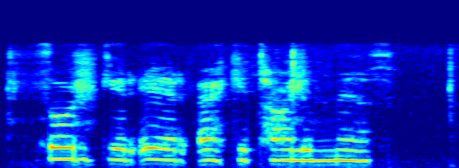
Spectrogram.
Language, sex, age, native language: Icelandic, male, 10, Icelandic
